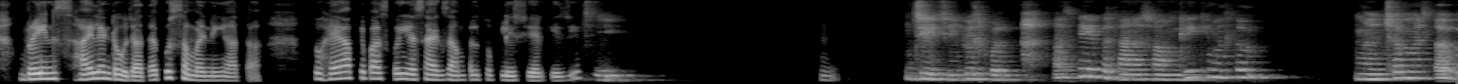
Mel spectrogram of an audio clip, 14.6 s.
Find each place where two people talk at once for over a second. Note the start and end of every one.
none

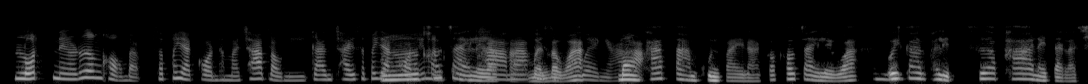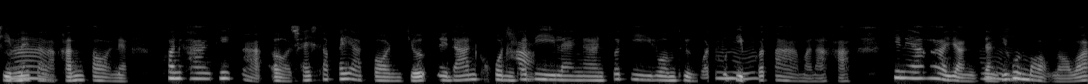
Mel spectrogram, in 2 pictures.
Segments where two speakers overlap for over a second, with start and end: 3.8-5.8

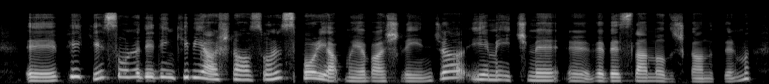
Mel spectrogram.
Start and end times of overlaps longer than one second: none

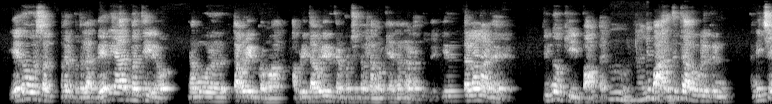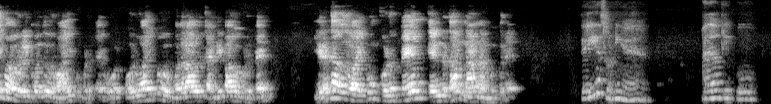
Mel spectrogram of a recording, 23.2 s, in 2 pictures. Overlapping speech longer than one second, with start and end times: none

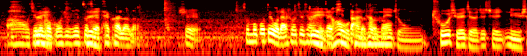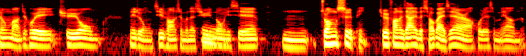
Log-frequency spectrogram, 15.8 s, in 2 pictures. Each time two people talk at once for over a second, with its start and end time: 4.7-5.9

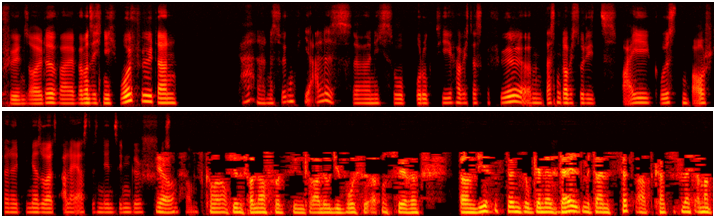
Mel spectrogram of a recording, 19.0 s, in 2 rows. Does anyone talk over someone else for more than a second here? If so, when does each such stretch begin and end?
none

